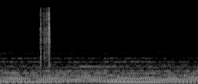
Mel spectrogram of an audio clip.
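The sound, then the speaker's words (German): Camera shutter taking a photo, one short, crisp click over a soft, steady tonal background. “Und natürlich bekommst du auch ein Foto mit dem Dornröschen.”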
